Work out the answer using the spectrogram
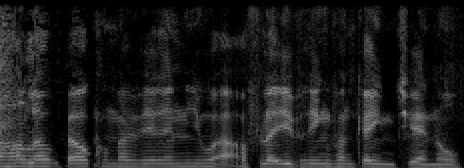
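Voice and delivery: monotone, flat, uninterested tone. Demonstrating how people sound when they talk in a monotone, monotone and uninterested. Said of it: "zo ongeïnteresseerd".

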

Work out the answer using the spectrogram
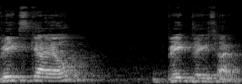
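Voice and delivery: big booming voice, loud and slow, almost yelling. Explaining the large-scale rule in a lesson: big voice, almost a yell. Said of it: "Big voice. Quite a yell".

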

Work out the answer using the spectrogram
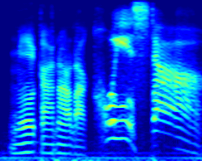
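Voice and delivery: cartoon character voice, pitch swooping up and down. Talking about voice acting, a line in a Stitch voice. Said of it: "I can do a really mean Stitch".

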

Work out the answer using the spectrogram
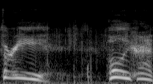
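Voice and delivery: breathless, winded, very high-pitched gasping voice. Talking while walking, out of breath. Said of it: "I'm really out of breath".

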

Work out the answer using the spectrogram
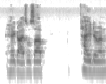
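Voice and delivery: low, soft, natural unmasked voice. Speaker showing how their voice drops when not masking, low voice. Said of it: "I'm sitting here like".

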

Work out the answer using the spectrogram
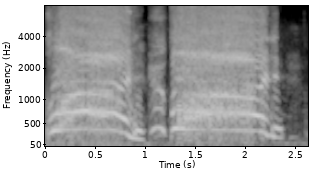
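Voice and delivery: high, loud, desperate yelling.

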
